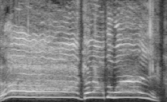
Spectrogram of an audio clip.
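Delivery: high, very loud yell to clear the path; full-volume shout in place of a bike bell; shouted warning. Shown as a demonstration. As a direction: scream at people to move aside. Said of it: "can I recommend shouting".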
